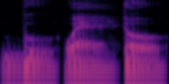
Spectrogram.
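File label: "buweto", concatenated syllables; Affixing experiment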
